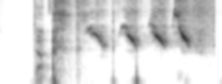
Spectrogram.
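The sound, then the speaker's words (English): A person whistles a quick string of descending, chirpy notes in imitation of a bird call, broken up by short breathy bursts, close and fairly loud, with no talking. “Oh yeah, I can do some bird calls for it.”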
